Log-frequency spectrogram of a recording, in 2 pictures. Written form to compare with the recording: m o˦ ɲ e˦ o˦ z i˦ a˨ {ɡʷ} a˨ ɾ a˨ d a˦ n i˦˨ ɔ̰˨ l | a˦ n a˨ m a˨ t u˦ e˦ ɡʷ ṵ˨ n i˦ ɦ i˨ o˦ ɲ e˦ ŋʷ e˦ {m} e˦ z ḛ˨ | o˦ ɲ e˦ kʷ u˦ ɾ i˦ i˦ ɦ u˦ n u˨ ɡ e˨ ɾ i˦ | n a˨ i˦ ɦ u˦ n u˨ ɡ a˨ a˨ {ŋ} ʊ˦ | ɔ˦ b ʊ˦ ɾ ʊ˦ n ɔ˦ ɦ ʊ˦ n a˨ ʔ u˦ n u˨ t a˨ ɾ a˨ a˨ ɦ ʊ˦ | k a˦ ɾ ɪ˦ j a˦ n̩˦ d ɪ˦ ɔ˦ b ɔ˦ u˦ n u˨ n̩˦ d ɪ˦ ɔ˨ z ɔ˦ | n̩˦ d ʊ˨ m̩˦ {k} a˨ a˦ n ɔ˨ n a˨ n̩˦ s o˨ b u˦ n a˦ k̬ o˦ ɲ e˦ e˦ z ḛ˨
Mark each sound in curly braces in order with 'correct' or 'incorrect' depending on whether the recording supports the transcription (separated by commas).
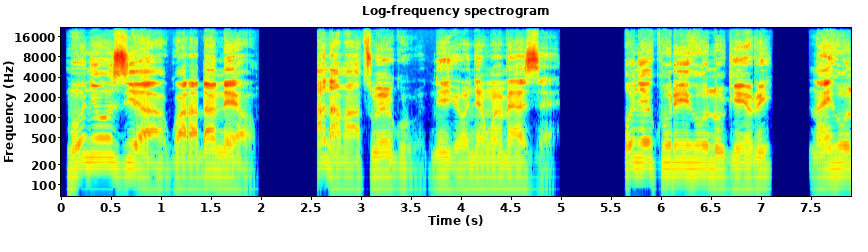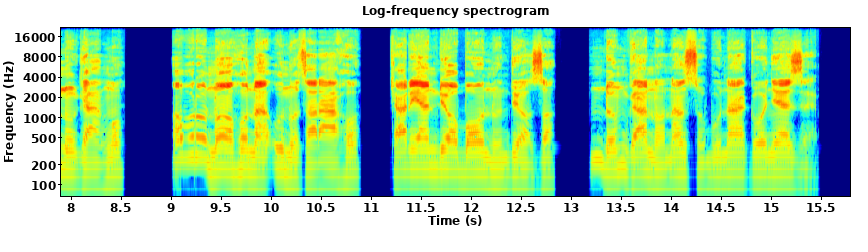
correct, correct, correct, incorrect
